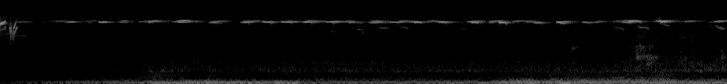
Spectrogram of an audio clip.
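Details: Free-living goldcrest giving a continuous stream of extremely high, thin seee notes over constant low background rumble and hiss.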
